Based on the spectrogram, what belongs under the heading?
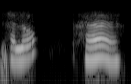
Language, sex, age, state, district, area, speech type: Bengali, female, 18-30, West Bengal, Cooch Behar, urban, conversation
